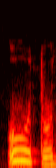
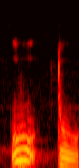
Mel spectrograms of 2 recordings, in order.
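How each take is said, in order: First: A short vowel is followed by a glottal stop. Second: The first vowel is lengthened to two counts. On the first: This is the original form with two hamzahs. "Asalnya utu" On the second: This is how the word is actually recited. "dibaca dengan utu"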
